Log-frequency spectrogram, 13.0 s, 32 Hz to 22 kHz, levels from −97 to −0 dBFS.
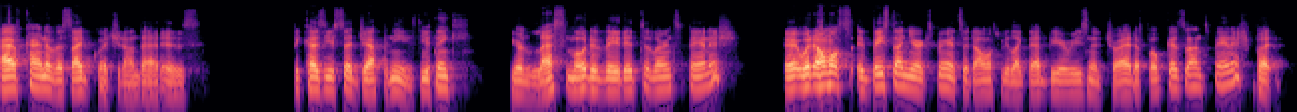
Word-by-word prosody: I 125 - +9
have 135 0 +6
kind 135 -2 +2
of 120 -4 +1
a 105 - +2
side 115 +1 +1
question - - -7
on - - -7
that - - -4
is - - -8 0.9
because 130 -1 +2
you 125 - -1
said 120 - -2
Japanese, 110 -6 0
do - - -6
you - - 0
think 140 +2 -2 0.5
you're 105 -1 0
less 90 -1 +1
motivated 120 -1 +1
to - - -4
learn 125 +2 -2
Spanish? 130 +1 -4 0.5
It 135 +2 +5
would 150 +2 +8
almost 155 +1 +7 0.2
based 150 +2 +1
on 150 -2 +3
your 130 -3 +2
experience, 140 +4 -4
it'd - - -5
almost 110 +1 -3
be 105 - -8
like 95 -2 -4
that'd 100 - -3
be 105 - -6
a 100 - -3
reason 105 +2 -7
to 95 - -8
try - - -1
to - - -3
focus 135 -1 -5
on 145 -1 -2
Spanish, 160 - -4
but - - -2
125 Hz, 210 wpm, -25 LUFS, 110-140 Hz, 0.9 s, I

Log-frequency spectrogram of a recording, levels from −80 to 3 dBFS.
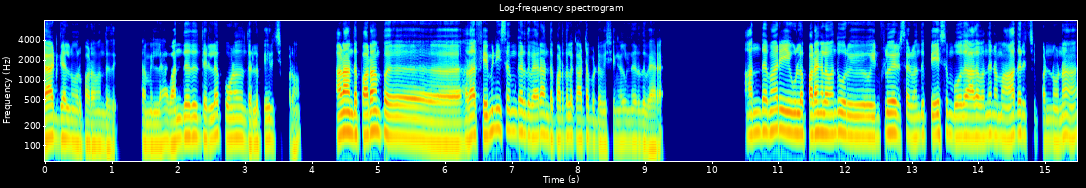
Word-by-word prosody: Bad 130 0 +5
கேர்ள்ன்னு 125 -2 -1
ஒரு - - -6
படம் 110 -1 -2
வந்தது 100 -2 -7 0.4
தமிழ்ல. 110 -1 -3 0.2
வந்ததும் 135 +2 0
தெரியல 130 +4 -1
போனதும் 130 -2 -1
தெரியல. 115 0 -2
போயிருச்சு 125 -2 -5
படம். - - -8 0.6
ஆனா 165 - +8
அந்தப் 155 -1 0
படம் 165 +1 +6
ப - - +4 1.2
அதாவது 140 +3 +3
ஃபெமினிசம்ங்கறது 165 -1 -1
வேற. 140 - 0
அந்தப் 130 -2 -5
படத்துல 140 +2 -2
காட்டப்பட்ட 125 -3 -4
விஷயங்கள்ன்றது 115 0 -7
வேற. 95 0 -3 1.4
அந்த 165 +2 0
மாதிரி 180 0 +3 0.2
உள்ள 155 -1 +3
படங்கள 155 +1 +5
வந்து 160 +2 -2
ஒரு 145 -1 +1 0.4
இன்ஃப்ளுயன்ஸர் 145 -1 0
வந்து 145 +2 -5
பேசும்போது, 145 -2 0
அத 135 - +2
வந்து 150 +3 -3
நம்ம 140 -1 -4
ஆதரிச்சு 145 -3 -2
பண்ணோம்னா, 125 +3 -3
140 Hz, 145 wpm, -23 LUFS, 125-155 Hz, 1.4 s, ஆனா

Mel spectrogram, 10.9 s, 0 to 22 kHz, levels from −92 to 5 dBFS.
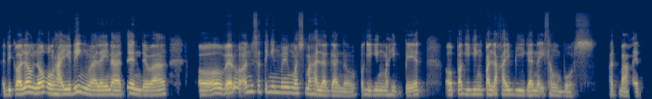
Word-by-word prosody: Hindi 130 +4 -3
ko - - +1
alam, 195 +3 +6
'no, 180 +3 +7
kung 165 -4 +4
hiring, 150 +6 +2
malay 135 -1 +2
natin, 140 +3 +1
di - - 0
ba? 130 +3 +1 0.6
Oo. 130 +7 +4
Pero 180 +1 +5
ano 215 - -2
sa 220 - -8
tingin 200 -1 -6
mo 190 - -5
'yung 185 -1 -2
mas 170 0 -2
mahalaga, 130 -6 0
'no, 105 +1 -9
pagiging 130 0 -5
mahigpit 125 0 -6 0.3
o 135 - 0
pagiging 140 -1 -3
palakaibigan 130 -2 -1
ng - - -3
isang 120 -4 -9
boss? 105 -3 -9 0.2
At - - -9
bakit? - - -5
135 Hz, 165 wpm, -22 LUFS, 130-170 Hz, 0.6 s, no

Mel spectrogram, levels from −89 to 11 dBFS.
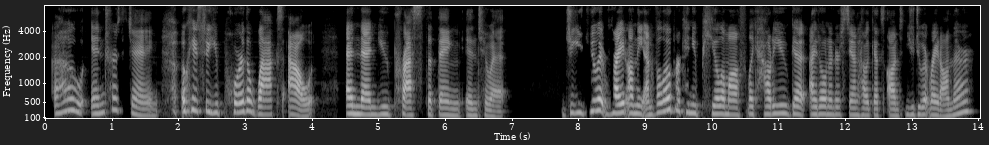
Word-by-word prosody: Oh, 250 +3 -1
interesting, 210 - -4 0.3
okay, 275 +2 +3
so, 270 0 -4
you 235 -1 -3
pour 245 +1 +1
the 275 0 +3
wax 190 -4 +2
out 150 -6 +4 0.4
and 205 -1 +5
then 185 -1 +4
you 195 +1 -5
press 175 -1 +3
the 185 - -4
thing 170 -3 -2
into 160 -2 -5
it? 135 -2 -4 0.9
Do 230 +7 -7
you 225 -1 -5
do 275 +2 +1
it - - +6
right 225 +2 +7
on 220 0 +3
the 210 - -1
envelope 240 - +2
or 275 - +1
can 240 -4 -6
you 215 - -2
peel 200 -1 -1
'em 195 -1 +1
off 180 -1 +1
like, 195 0 -2
how 195 0 -1
do 200 - -4
you 215 0 -3
get 190 -1 0
I 190 0 +2
don't 195 0 +1
understand 185 -2 -5
how 170 - -3
it 170 - -5
gets 165 -1 -5
on 160 0 0
t - - -19
you 185 0 -10
do 185 +1 -5
it 185 - -1
right 170 -2 0
on 150 +2 -1
there? 235 +8 -3
195 Hz, 215 wpm, -25 LUFS, 175-230 Hz, 0.9 s, right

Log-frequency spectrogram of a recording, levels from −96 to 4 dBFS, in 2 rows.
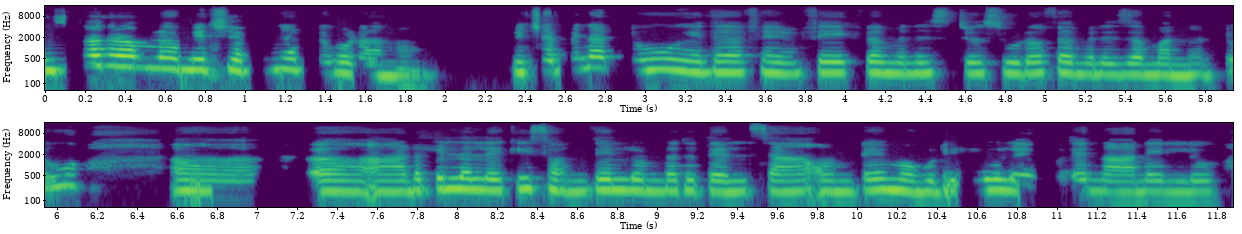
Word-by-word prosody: ఇన్‌స్టాగ్రామ్‌లో 300 +2 +6
మీరు 245 -1 +3
చెప్పినట్టు 250 0 -2
గూడాను. 175 -3 -1 0.5
మీరు 210 0 0
చెప్పినట్టు 270 +3 -2 0.3
ఏదో 210 0 +1
ఫే 210 - -1 0.2
ఫేక్ 205 0 +1
ఫెమినిస్ట్ 200 0 -1
సూడో 200 0 0
ఫెమినిజం 185 -2 -1
అన్నట్టు 175 +6 -4 0.7
ఆహ్, 185 -2 -2 0.4
ఆహ్, 185 -1 +1
ఆడపిల్లలకి 205 +2 +2
సొంత 190 -2 -2
ఇల్లు 200 0 +2
ఉండదు 190 +1 -1
తెలుసా? 185 +1 -1 0.2
ఉంటే 180 +2 -3
మొగుడిల్లు 185 +2 -1
లేకపోతే 255 -6 -5
నానిల్లు. 180 0 -3
200 Hz, 120 wpm, -23 LUFS, 185-220 Hz, 0.7 s, ఇన్‌స్టాగ్రామ్‌లో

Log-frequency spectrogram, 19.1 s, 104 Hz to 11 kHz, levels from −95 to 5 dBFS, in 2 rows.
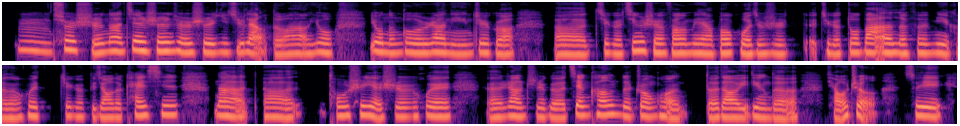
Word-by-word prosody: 嗯， 245 -3 -3
确 260 +3 +2
实， 210 -4 -1
那 230 0 +3
健 245 +1 +4
身 230 0 +3
确 235 - +1
实 210 0 +2
是 210 -1 +1
一 215 0 -4
举 210 0 -3
两 215 -1 +2
得 180 0 -3
啊， 195 0 0
又 205 0 0 0.4
又 230 - +3
能 205 -1 -1
够 210 -2 +2
让 210 0 +2
您 190 -1 -3
这 205 0 0
个， 185 -2 0 0.4
呃， 180 0 0
这 185 +3 -6
个 190 -2 -2
精 235 +5 +1
神 205 -3 0
方 200 0 +2
面 200 0 +1
啊， 190 - 0
包 200 +1 +2
括 200 -1 0
就 190 0 -2
是， 190 -1 -4 0.2
呃， - - -7
这 215 - -7
个 190 -1 -1
多 210 +2 -1
巴 210 0 +4
胺 205 0 +4
的 195 -1 +1
分 200 +1 -2
泌， 200 -1 0
可 170 -1 -5
能 170 +1 -2
会 200 0 0 0.2
这 200 - -5
个 190 -1 -4
比 185 -1 -8
较 180 0 0
地 180 - -1
开 205 +4 0
心。 220 +2 -1 0.4
那， 205 -2 +3
呃， 185 -2 0 0.3
同 205 +1 -1
时 215 +1 0
也 195 -5 +3
是 190 0 -2
会， 195 -1 +1 0.3
呃， 180 +1 -1
让 195 -1 +2
这 190 -2 -4
个 175 -2 0
健 210 +4 +2
康 225 +1 +2
的 200 -2 +1
状 195 0 0
况 195 -2 -1 0.2
得 175 0 +1
到 180 -1 +4
一 175 +1 0
定 190 -4 0
的 165 -2 -1 0.3
调 - - +1
整。 - - 0 0.2
所 210 - 0
以， 200 0 +4
200 Hz, 245 characters per minute, -23 LUFS, 185-210 Hz, 0.4 s, 健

